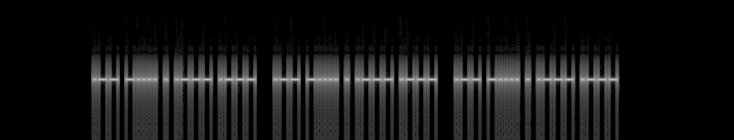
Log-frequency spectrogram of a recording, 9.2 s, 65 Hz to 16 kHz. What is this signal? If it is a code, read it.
Morse code, heard as a keyed tone, about 34 wpm, 700 Hz. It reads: W6EJJ W6EJJ W6EJJ
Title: USA Call Signs Repeated 3x 35wpm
